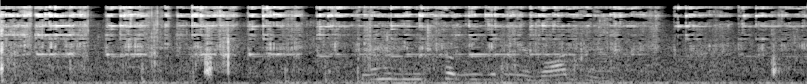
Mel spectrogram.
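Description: A bear bell, a small jingle bell worn at the hip, jingling over and over in time with walking steps.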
